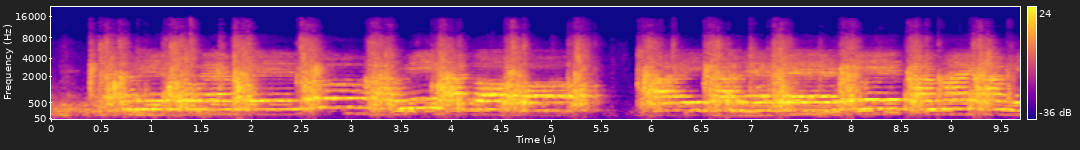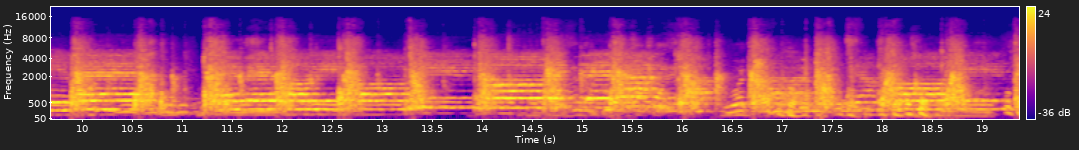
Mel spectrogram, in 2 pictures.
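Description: A group of children and adults singing a welcome song together ("benvindo") with rhythmic hand clapping, breaking off briefly about six seconds in.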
